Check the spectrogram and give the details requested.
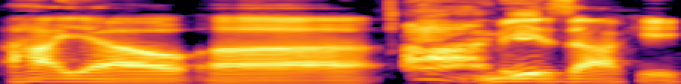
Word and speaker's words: Hayao Miyazaki: She's not as well known as the founder of Studio Ghibli, who is Hayao Miyazaki. I did not pronounce that name correctly.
